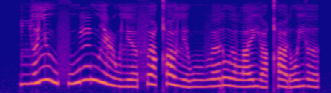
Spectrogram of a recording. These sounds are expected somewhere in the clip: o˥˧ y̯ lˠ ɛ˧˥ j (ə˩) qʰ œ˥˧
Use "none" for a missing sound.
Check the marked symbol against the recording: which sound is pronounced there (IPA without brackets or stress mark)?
œ˩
